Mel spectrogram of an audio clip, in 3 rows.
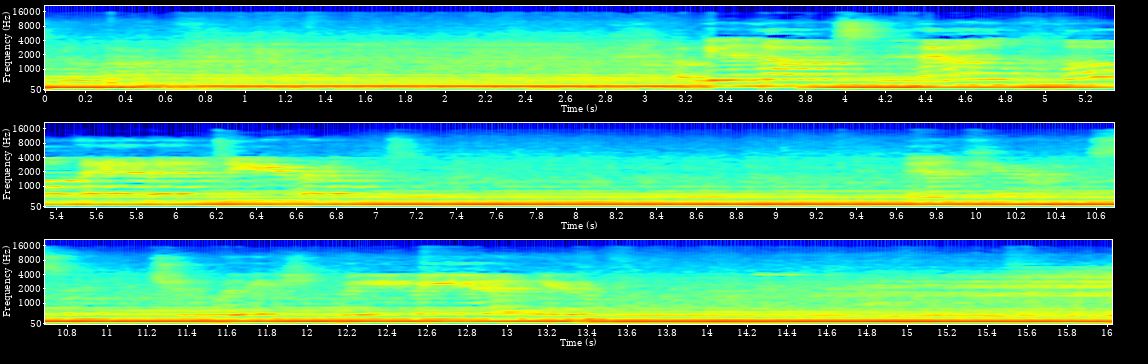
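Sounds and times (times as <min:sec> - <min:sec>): woman singing into a microphone: 0:03.1 - 0:07.4, 0:09.6 - 0:14.0.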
